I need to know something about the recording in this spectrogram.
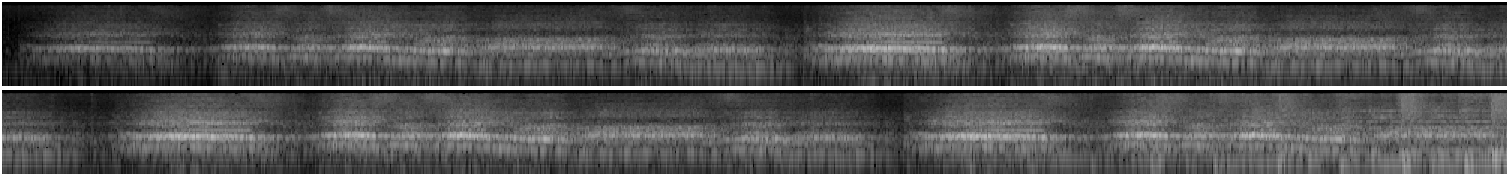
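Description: A large crowd of United football supporters sings a terrace chant in tribute to their idol Ryan Giggs, in unison, loud and steady, repeating the same melodic phrase about four times with brief dips between lines.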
